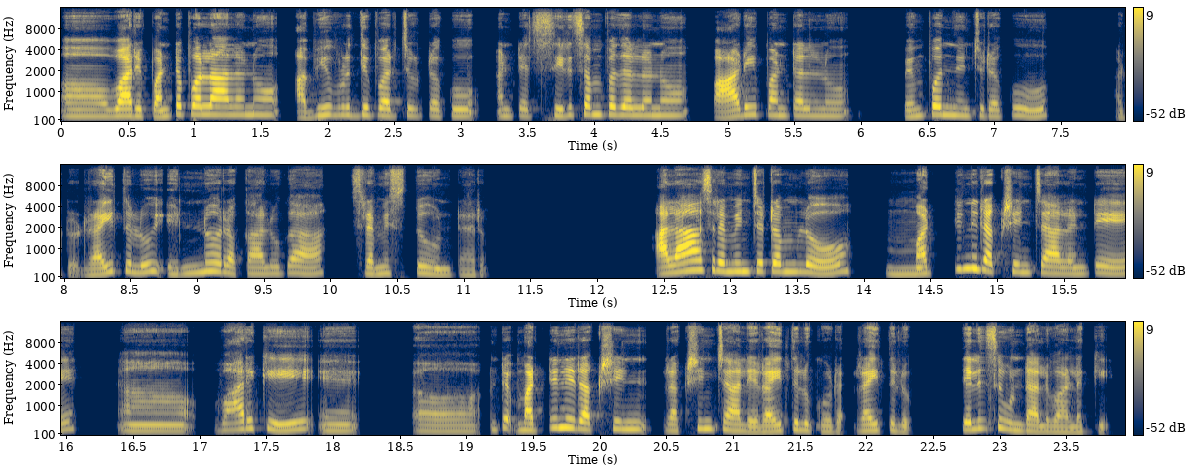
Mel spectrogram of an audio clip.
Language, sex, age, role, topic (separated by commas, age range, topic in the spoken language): Telugu, female, 40-44, host, మట్టిని రక్షించేందుకు రైతులు ఏ మార్పులు చేయాలి అని మీరు భావిస్తున్నారు?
